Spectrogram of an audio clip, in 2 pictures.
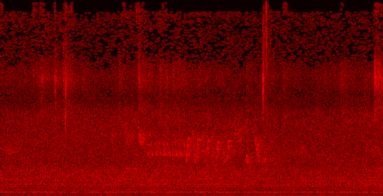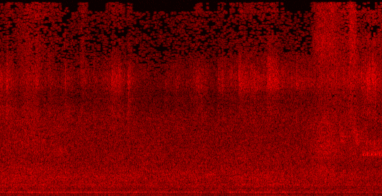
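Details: Bees crowding in and pushing inside ahead of an approaching storm: a steady, dense hum with a low droning tone throughout, mixed with broad rushing noise that stays even for the whole stretch.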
